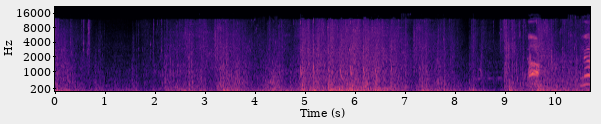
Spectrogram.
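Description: A self-destruct explosion in a video game erupts as a dense, sustained roar of blasts, crashes and thuds lasting around ten seconds, with a loud surge near the end.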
